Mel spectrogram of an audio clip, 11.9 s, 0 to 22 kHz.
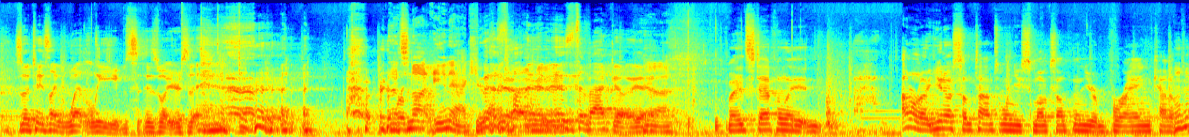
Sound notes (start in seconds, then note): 1.9 laughs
